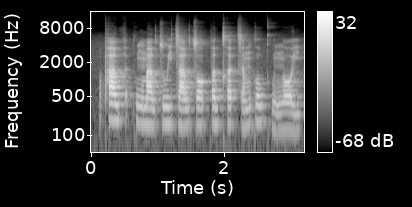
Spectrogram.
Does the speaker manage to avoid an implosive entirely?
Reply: yes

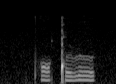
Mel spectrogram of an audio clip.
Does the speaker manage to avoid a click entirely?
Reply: no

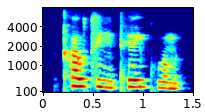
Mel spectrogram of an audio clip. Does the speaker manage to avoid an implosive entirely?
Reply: yes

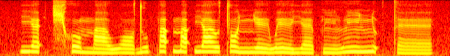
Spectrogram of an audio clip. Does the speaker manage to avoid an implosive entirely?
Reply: yes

